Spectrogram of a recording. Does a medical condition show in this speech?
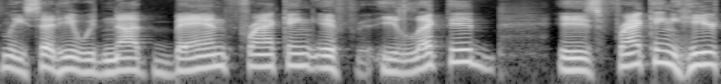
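No.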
